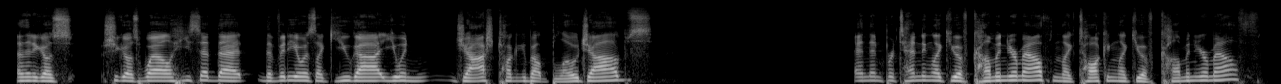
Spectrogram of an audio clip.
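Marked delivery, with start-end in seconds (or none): none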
